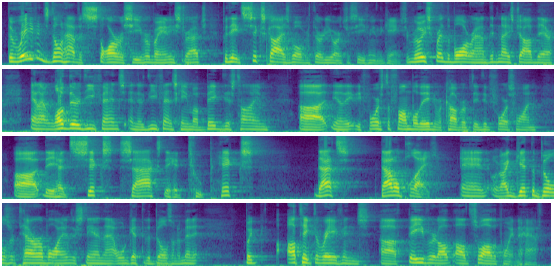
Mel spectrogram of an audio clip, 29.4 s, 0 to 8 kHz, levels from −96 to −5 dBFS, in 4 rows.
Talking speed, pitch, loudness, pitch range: 220 wpm, 145 Hz, -21 LUFS, 135-165 Hz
